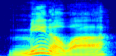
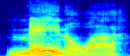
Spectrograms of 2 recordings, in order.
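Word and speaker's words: minawaa: Minawa, sometimes pronounced Minawa. Sometimes if you go on K-Ojibwe website, it's pronounced Mainowa.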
